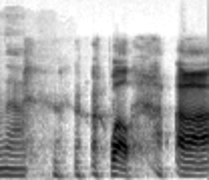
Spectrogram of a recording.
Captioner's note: laughter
